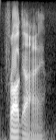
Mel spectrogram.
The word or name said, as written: frogeyes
